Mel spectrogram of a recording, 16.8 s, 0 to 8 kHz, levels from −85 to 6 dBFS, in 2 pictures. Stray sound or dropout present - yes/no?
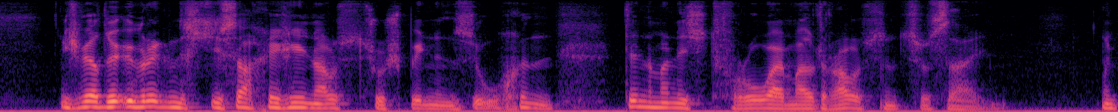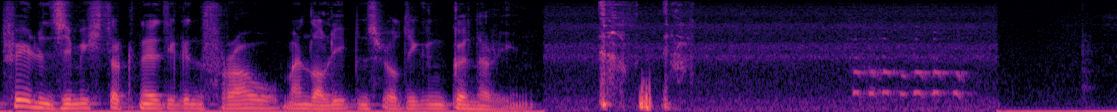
yes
